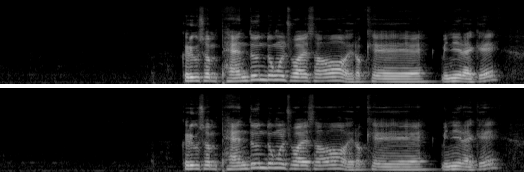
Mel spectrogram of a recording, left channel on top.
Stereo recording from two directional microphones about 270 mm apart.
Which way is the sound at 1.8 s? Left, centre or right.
Centre.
